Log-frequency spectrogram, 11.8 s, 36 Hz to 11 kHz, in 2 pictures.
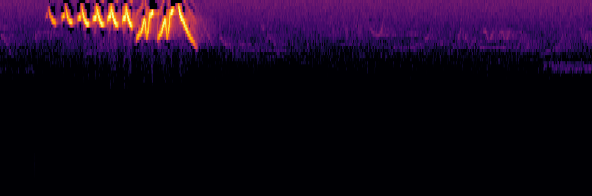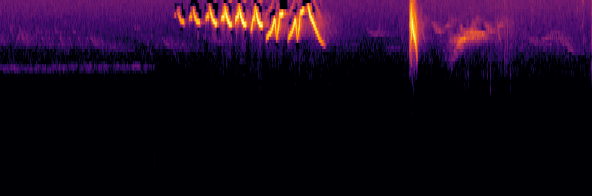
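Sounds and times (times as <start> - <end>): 
chestnut-sided warbler song: 0.0 - 11.8.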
